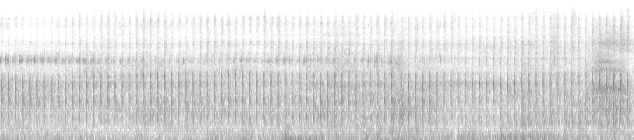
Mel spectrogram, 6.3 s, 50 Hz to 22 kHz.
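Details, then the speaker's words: Small electric pump, which the owner thinks is the water circulation pump, running during fuel transfer from a Nissan X-Trail T31 dCi diesel tank contaminated with aluminium cleaner: fast buzzy ticking, about three and a half beats a second, steady and even; normal. "There's a little there's a little pump going on down there. I think that's just the water circulation pump. I think I need that running for the fuel tank to be running. So, we'll see how we go. Noisy little thing."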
